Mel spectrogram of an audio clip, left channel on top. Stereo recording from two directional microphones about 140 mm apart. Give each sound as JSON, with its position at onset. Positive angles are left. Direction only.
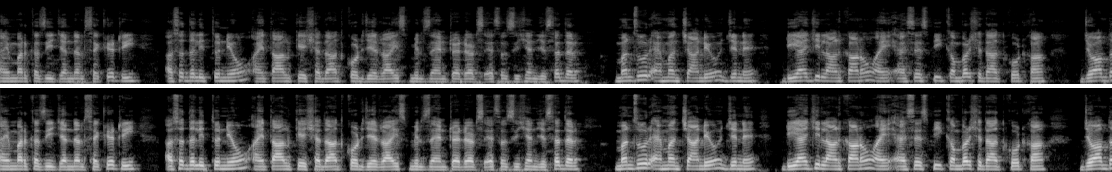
{"t": 0.1, "sound": "speech", "side_deg": -35}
